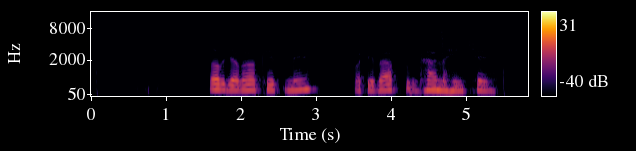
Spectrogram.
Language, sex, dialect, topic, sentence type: Maithili, female, Bajjika, agriculture, statement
